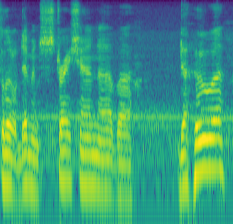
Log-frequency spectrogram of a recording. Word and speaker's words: Dahua: little demonstration of uh dahua I think it's how it's pronounced d a h UA uh it's a security webcam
